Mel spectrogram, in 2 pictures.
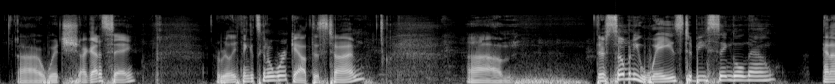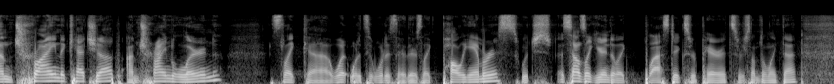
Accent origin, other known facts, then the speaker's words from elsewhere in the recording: Texas, United States; I'm from Texas, but I don't have a Texas accent, which bums people out sometimes.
